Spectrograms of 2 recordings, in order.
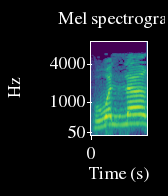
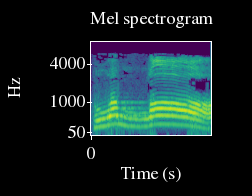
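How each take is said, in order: First: The L sound is thin and light. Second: The L sound is full and heavy. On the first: The speaker calls it wrong. "هو لا غلط ادائیگی" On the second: The speaker calls it right. "اللہ عز وجل کے لام کو پور پڑیں گے"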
